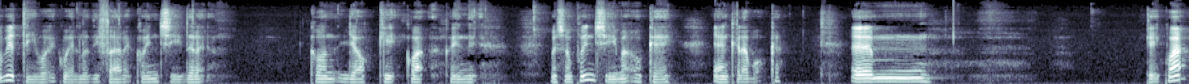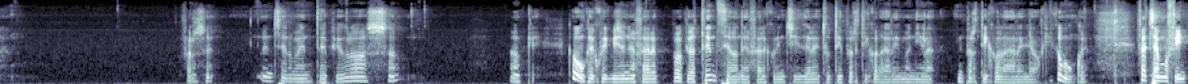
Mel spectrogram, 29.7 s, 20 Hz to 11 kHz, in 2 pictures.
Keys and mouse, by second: 1.0-2.8 drag, 5.9 click, 6.7 middle drag, 9.3 middle click, 9.5 middle click, 13.7 click, 17.4 s, 20.2 click, 22.1 middle click, 23.3 click, 26.4 click, 28.4 click.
